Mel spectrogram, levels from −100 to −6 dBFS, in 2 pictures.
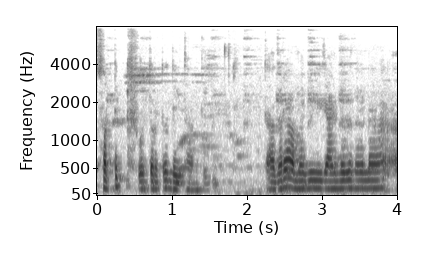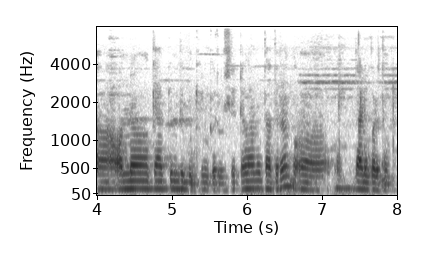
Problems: constant background noise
